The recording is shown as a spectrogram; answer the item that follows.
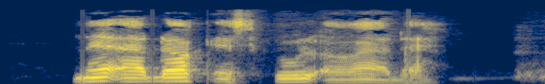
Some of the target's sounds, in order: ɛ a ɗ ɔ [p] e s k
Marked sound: incorrect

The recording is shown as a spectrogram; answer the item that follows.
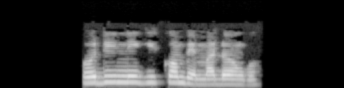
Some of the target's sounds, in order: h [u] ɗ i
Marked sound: incorrect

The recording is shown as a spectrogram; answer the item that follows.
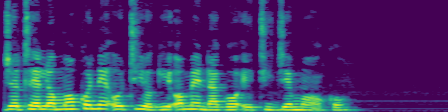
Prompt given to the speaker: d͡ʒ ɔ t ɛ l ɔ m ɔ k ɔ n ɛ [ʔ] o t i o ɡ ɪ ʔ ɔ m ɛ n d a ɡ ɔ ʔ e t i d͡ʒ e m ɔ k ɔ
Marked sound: correct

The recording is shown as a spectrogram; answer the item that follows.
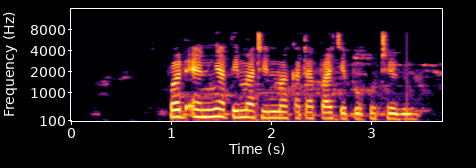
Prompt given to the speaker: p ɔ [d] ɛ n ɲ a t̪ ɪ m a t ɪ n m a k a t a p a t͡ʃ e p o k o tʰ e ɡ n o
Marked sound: correct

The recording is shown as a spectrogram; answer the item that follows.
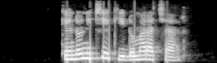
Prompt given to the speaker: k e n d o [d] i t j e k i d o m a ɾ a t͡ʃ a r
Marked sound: incorrect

